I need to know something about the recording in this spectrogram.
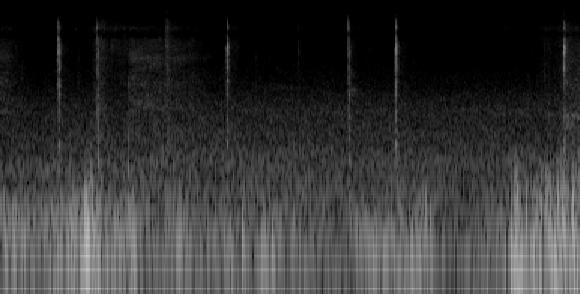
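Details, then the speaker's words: DIY off-grid solar-powered fence energizer with battery, lid opened: sharp regular ticks roughly once a second over low outdoor rumble; energizer firing pulses normally. "Right now, I don't know if you can hear it. I'll open it back up for you. You can hear it clicking away."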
